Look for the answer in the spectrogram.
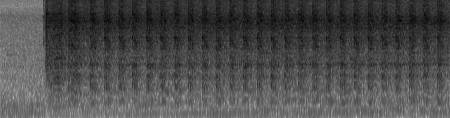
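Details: Toyota Innova gasoline with dashboard blackout at key-on: starter cranks evenly about three and a half beats a second but engine never catches; crank, no start, traced to blown injector fuse.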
